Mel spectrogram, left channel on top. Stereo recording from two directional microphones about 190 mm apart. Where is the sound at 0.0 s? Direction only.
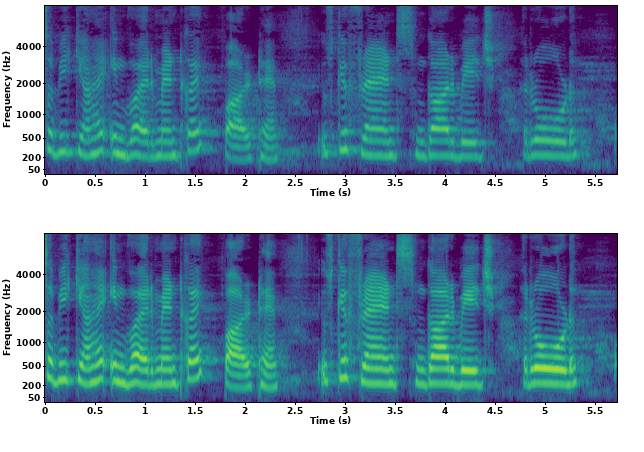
30° right (ahead or behind).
